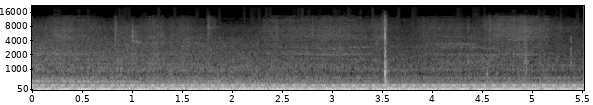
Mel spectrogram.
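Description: A Lamborghini cruises at night with a loud, deep engine rumble heard from inside the cabin. The steady drone holds throughout, with a brief click partway through.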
